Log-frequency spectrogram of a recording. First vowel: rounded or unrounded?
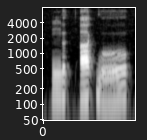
unrounded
